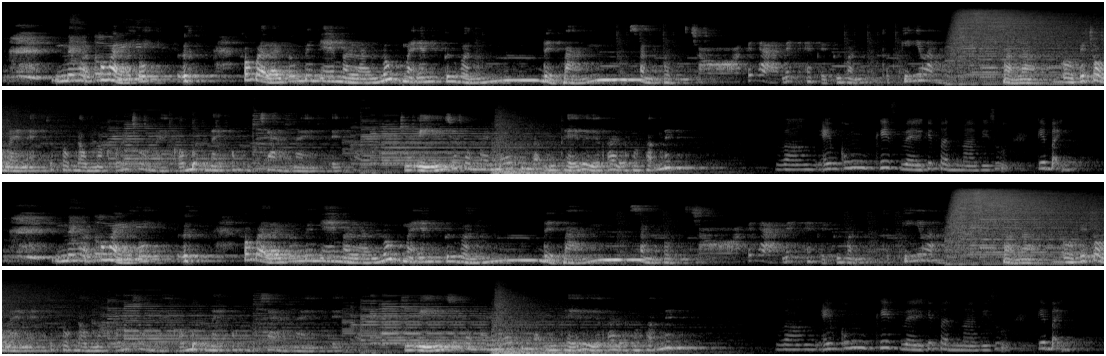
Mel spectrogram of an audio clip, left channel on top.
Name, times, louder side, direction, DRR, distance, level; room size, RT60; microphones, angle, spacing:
voice 1, 0.1-1.5 1.8-9.5 9.7-14.6 15.0-17.8, left 2 dB, 65° left, 5 dB, 1.0 m, -25 dB
voice 2, 0.7-1.7 10.5-11.2 15.8-16.4 18.8-21.7, left 1 dB, 20° left, 8 dB, 0.8 m, -34 dB
sound 1, 4.7-7.2 7.8-9.5 9.9-11.6 12.0-14.8, left 1 dB, 40° left, 2.2 m, -46 dB
sound 2, 9.4-17.9, right 1 dB, 20° right, 2.0 m, -35 dB
24.5 x 10.0 x 3.9 m, 1.2 s
head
